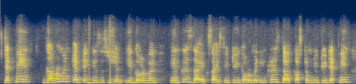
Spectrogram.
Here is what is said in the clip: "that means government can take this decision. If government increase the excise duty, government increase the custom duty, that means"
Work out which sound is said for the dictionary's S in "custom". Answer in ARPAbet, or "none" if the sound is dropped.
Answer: S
